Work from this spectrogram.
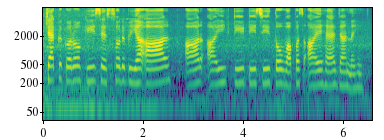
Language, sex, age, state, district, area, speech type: Punjabi, female, 30-45, Punjab, Pathankot, urban, read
